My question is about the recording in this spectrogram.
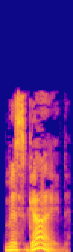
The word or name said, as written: misguide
